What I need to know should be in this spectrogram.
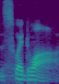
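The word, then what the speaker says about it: Suedois: Well, I just say what Kurt Becker said, suédois, very French pronunciation for the French bred son of Le Havre.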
